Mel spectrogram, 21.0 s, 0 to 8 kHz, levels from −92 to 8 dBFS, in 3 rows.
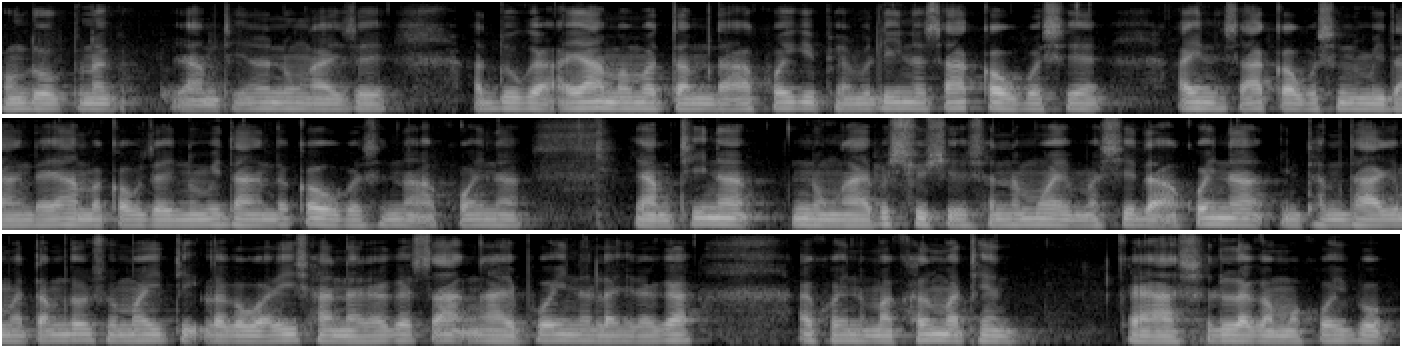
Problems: none marked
